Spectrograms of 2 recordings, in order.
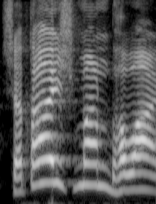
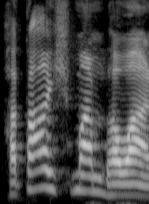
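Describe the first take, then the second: First: The phrase starts with an sh sound. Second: The phrase starts with an h sound.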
